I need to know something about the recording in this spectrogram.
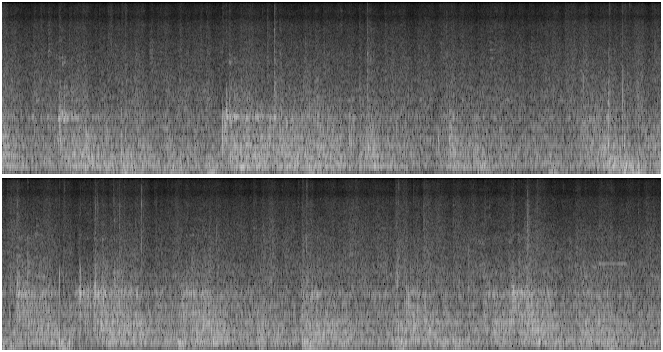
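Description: Bowling alley ambience: a continuous rumble of bowling balls rolling down the lanes. Louder surges and pin crashes come and go every few seconds across the many lanes.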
